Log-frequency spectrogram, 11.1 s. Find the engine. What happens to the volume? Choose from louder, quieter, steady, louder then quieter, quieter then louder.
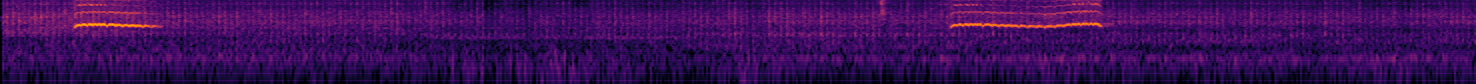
steady.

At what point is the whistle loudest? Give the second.
1 s.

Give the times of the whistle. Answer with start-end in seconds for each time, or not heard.
0.5-1.2, 7.1-8.3.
